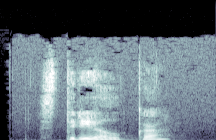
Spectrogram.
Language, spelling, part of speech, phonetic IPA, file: Russian, стрелка, noun, [ˈstrʲeɫkə], Ru-стрелка.ogg
- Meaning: 1. hand (on a clock or watch) 2. needle, pointer, indicator (on a dial or meter) 3. railroad switch, (set of) points 4. arrow (symbol, e.g. on a diagram) 5. promontory at a confluence of two rivers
